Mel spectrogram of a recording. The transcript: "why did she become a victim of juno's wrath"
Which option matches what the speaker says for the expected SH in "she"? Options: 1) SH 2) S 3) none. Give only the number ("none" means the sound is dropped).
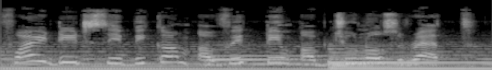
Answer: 2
